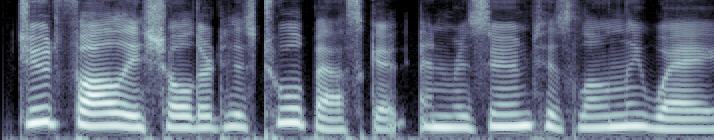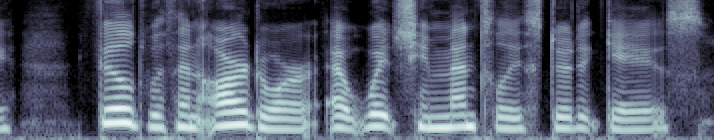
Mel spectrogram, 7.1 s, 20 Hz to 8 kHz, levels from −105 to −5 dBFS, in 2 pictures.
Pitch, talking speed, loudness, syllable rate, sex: 210 Hz, 185 wpm, -20 LUFS, 5.3 syllables/s, female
